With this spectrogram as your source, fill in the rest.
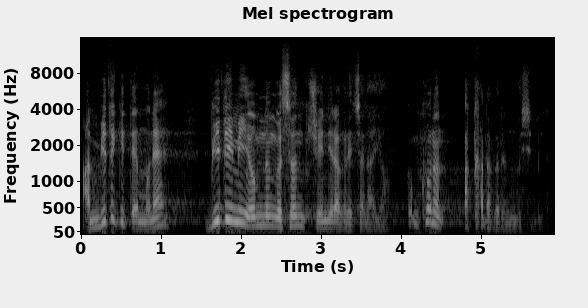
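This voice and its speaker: A male pastor teaching theology in a church, animated and leading the congregation in repeat-after-me lines and amens. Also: a little high, fast, vocal fry. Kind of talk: sermon-style theology class. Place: church hall. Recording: hall reverb.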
